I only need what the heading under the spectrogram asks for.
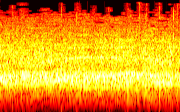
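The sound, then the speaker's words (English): A large crowd at a dog show roars and applauds as the favored dogs trot past for the judge, a loud, sustained wash of cheering and clapping, dense and continuous throughout with no individual voices standing out. “But as you can see, as the favorites clump by, the crowd roars and their approval.”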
